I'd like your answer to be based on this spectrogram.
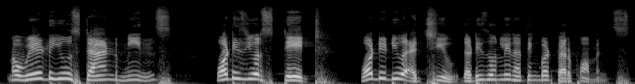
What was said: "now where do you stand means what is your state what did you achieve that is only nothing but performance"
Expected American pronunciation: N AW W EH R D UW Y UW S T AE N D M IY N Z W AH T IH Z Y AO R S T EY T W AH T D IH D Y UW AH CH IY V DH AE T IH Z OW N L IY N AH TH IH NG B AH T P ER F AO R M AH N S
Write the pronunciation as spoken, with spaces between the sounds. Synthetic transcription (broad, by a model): N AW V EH R D UW Y UW S T AE N D M IY N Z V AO T IH Z Y AO R S T EY T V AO T D IH D Y UW AH CH IY V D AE T IH Z OW N L IY N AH T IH NG B AH T P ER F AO R M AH N S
